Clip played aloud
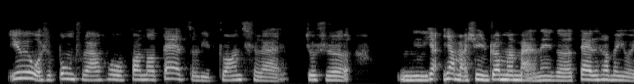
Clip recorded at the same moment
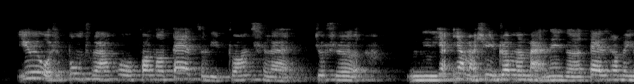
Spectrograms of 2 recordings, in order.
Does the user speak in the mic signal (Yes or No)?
No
